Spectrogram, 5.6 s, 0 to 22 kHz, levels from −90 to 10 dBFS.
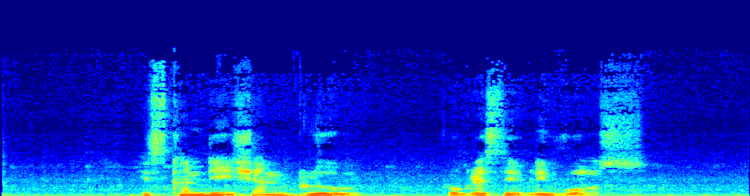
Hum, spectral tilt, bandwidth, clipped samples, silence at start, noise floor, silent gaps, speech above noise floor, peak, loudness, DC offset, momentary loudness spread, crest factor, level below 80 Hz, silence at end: none; -6.5 dB/octave; 14.5 kHz; under 0.1%; 0.05 s; -40 dBFS; none; 25 dB; -2 dBFS; -15 LUFS; under 0.1%; 17 LU; 16 dB; -36 dBFS; 0.05 s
